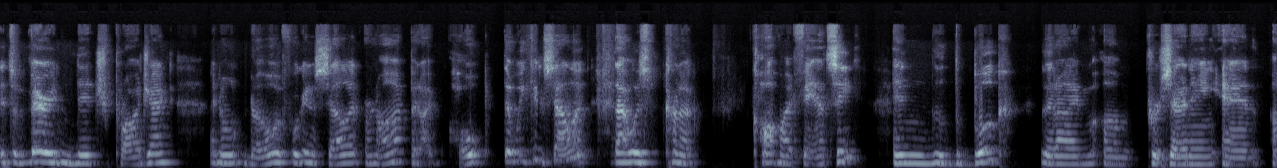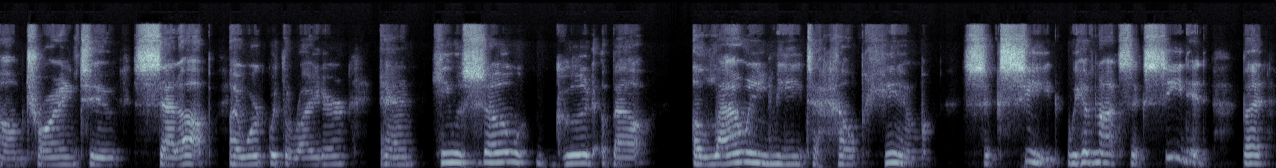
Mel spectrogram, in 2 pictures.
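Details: Adult male film producer, a heart attack and aphasia survivor with multiple health challenges, speaking just after noting his aphasia was kicking in; aphasia.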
